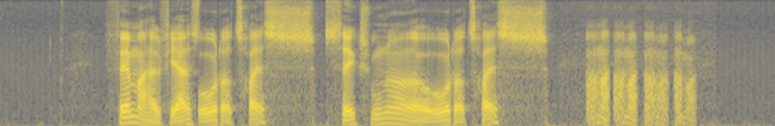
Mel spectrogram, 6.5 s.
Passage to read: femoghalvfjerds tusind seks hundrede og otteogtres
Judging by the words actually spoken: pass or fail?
fail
